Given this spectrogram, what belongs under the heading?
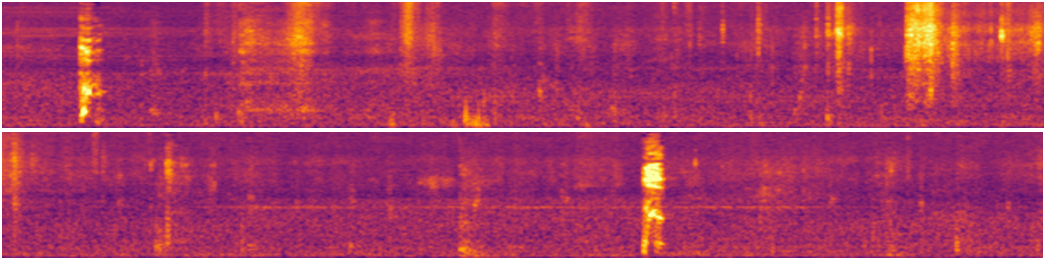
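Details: Hiccups (singultus) in a person who asks how to cure them.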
